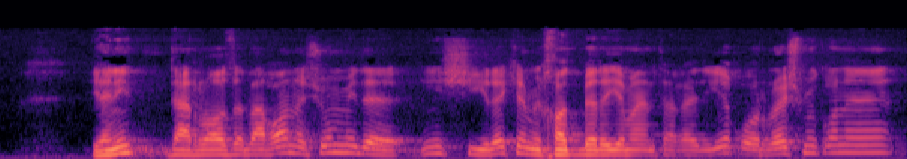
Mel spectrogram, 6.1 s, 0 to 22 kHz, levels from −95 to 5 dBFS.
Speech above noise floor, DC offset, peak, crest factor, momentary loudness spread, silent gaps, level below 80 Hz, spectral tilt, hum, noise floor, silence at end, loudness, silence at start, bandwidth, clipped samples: 30 dB; under 0.1%; -10 dBFS; 20 dB; 10 LU; none; -64 dBFS; -5.5 dB/octave; none; -59 dBFS; 0.1 s; -30 LUFS; 0.65 s; 11 kHz; under 0.1%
